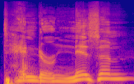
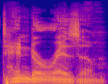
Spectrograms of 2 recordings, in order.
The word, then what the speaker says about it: Tendernism: I now know it's actually pronounced Tendernism, so yeah, just bear with me for a little while. But it's Tendernism, not Tenderism.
